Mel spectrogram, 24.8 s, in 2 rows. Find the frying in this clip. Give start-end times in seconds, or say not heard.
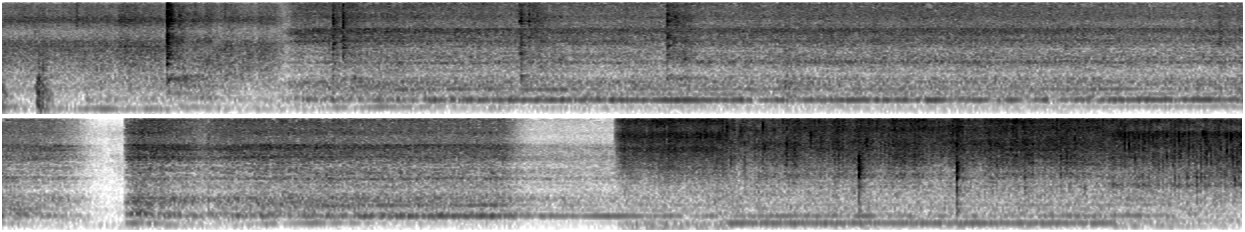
0.0-7.0, 18.6-24.7.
